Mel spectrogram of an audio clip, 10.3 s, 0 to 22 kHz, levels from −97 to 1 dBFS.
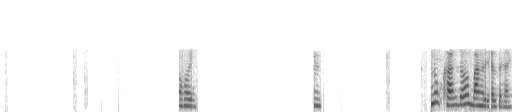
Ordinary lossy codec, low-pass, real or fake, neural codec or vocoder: MP3, 24 kbps; 3.6 kHz; real; none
